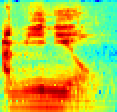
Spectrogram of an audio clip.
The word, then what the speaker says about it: Avignon: This word is pronounced Avignon.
